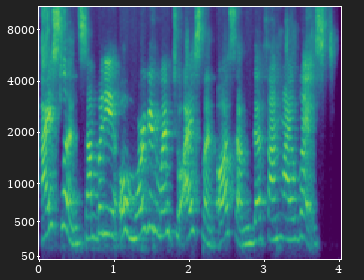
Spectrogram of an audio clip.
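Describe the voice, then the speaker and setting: A woman's voice: high-pitched, animated, a little fast, a bit bright. A woman from Russia, a native Russian speaker, giving an upbeat, chatty online talk as a study abroad advisor over a video call. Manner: upbeat, chatty, many fillers. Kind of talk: online information session.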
